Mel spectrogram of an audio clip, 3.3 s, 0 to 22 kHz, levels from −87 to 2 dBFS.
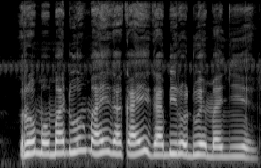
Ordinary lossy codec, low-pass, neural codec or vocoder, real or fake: none; none; none; real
